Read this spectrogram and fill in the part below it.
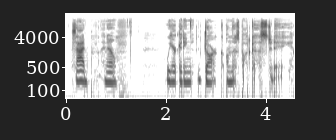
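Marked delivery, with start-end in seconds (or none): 2.0-4.5 fake deep voice, breathy near-whisper. Podcast host jokes about getting dark today, in a put-on deep voice. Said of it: "That's my best deep voice".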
